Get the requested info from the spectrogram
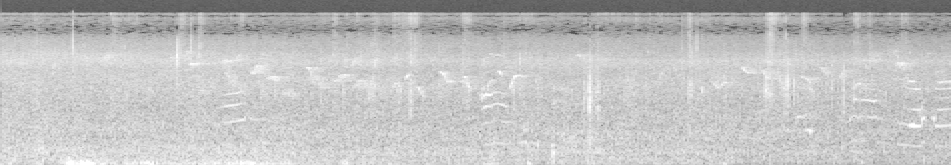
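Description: Faint outdoor ambience with small birds chirping: many short, quick chirps and calls scattered throughout. A couple of low thumps about a second in and again a little later.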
